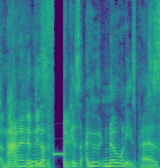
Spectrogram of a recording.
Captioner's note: beeps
